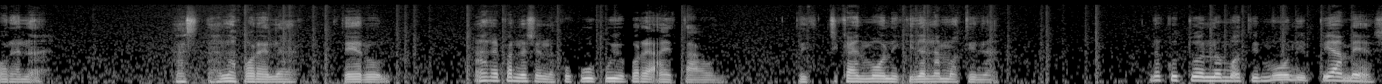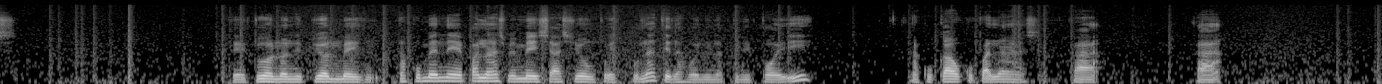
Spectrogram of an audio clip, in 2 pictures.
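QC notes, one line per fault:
Throughout, mains hum: a steady low tone sits under the speech from start to finish, pitched at 60 Hz with a few low harmonics above it, and roughly 25 dB below the level of the voice. It comes from the power line leaking into the signal path, most plausibly through a ground loop or a transformer close to the cabling, which feeds the supply frequency straight into the recording.
Throughout, overdone noise removal: the gaps between phrases drop to an unnatural near silence scattered with small twinkling, chirping specks. A noise reduction stage was pushed too hard, so it cuts individual frequency bands deeply whenever they resemble its noise estimate. The leftover noise survives only as isolated flickering bands, and the quieter parts of the voice are removed along with the noise.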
